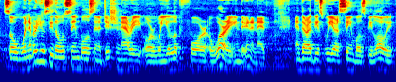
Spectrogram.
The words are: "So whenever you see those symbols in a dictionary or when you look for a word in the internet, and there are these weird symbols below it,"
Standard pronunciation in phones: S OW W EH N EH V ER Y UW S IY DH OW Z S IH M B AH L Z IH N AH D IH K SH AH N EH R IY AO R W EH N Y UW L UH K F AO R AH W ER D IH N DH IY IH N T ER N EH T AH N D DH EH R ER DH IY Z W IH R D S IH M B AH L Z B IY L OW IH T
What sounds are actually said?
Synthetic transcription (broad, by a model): S OW W EH N EH V ER Y UW S IY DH OW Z S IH M B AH L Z IH N AH D IH K SH AH N EH R IY AO R W EH N Y UW L UH K F AO R AH W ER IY IH N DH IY IH N T ER N EH T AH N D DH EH R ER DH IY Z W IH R S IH M B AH L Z B IY L OW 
